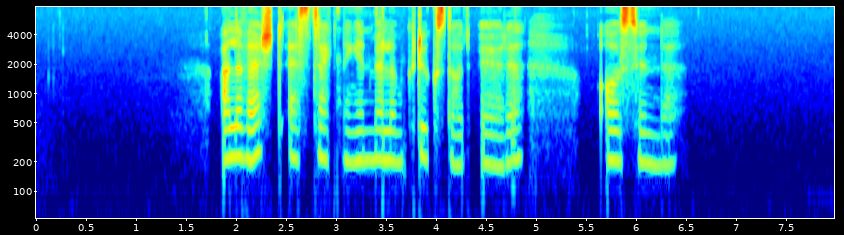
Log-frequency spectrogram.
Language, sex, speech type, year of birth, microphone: Norwegian, female, read, 1961, Sennheiser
